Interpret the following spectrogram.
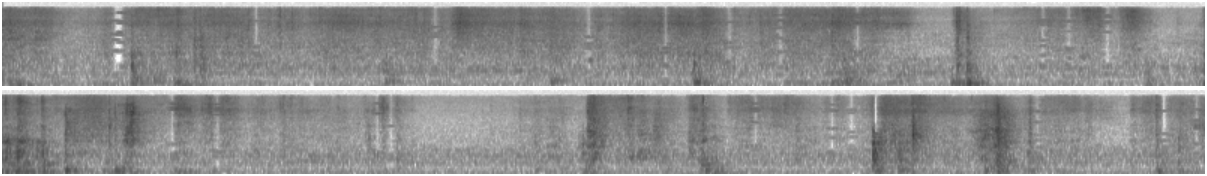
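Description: Faint handling noise: scattered light clicks and soft knocks on a desk, with a few low thumps around three and four seconds in and again near the end.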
